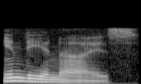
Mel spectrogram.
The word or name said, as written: Indianize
